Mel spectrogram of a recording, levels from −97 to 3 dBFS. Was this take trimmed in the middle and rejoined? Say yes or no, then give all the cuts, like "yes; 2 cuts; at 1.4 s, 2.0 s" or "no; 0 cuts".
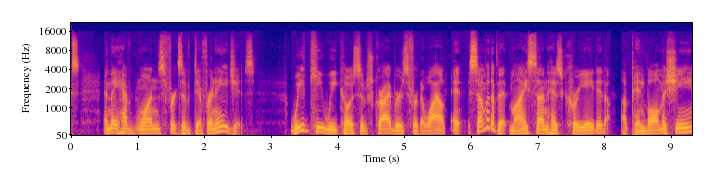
yes; 7 cuts; at 1.0 s, 1.6 s, 3.6 s, 5.2 s, 5.6 s, 6.4 s, 8.1 s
